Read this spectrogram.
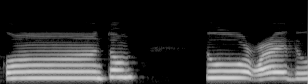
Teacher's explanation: نون ساکن کے بعد حروف اخفا میں سے تا آ گیا تو یہاں پہ اخفا مع الغنہ ہوگا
